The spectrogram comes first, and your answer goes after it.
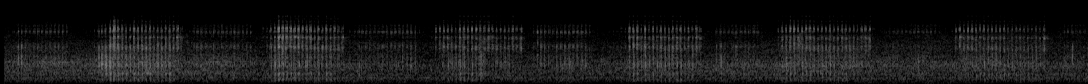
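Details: A 14-year-old male Siamese cat purrs close up in a steady, rasping rhythm, each breath making a throbbing burst.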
